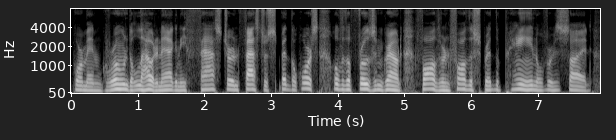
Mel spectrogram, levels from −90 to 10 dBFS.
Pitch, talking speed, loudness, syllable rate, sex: 150 Hz, 190 wpm, -20 LUFS, 5.2 syllables/s, male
